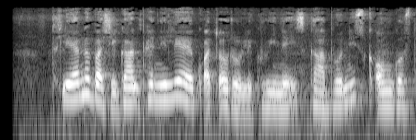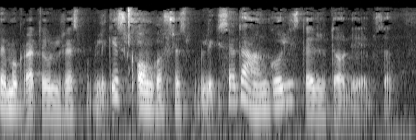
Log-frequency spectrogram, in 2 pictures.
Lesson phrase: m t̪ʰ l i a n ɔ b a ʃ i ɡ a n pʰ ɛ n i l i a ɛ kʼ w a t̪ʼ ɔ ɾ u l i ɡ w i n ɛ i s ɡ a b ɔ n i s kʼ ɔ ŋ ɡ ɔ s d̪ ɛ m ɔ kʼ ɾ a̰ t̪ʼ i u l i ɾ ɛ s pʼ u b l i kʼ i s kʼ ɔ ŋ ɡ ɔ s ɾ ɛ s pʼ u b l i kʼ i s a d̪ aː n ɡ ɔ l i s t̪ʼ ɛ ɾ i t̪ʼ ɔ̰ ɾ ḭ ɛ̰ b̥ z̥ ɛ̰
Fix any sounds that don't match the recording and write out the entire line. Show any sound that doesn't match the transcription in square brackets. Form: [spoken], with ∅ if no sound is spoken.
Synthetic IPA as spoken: m t̪ʰ l i a n ɔ b a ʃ i ɡ a n pʰ ɛ n i l i a ɛ kʼ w a t̪ʼ ɔ ɾ u l i ɡ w i n ɛ i s ɡ a b ɔ n i s kʼ ɔ ŋ ɡ ɔ s d̪ ɛ m ɔ kʼ ɾ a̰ t̪ʼ i u l i ɾ ɛ s pʼ u b l i kʼ i s kʼ ɔ ŋ ɡ ɔ s ɾ ɛ s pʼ u b l i kʼ i s a d̪ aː [ŋ] ɡ ɔ l i s t̪ʼ ɛ ɾ i t̪ʼ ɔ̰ ɾ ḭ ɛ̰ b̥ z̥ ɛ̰

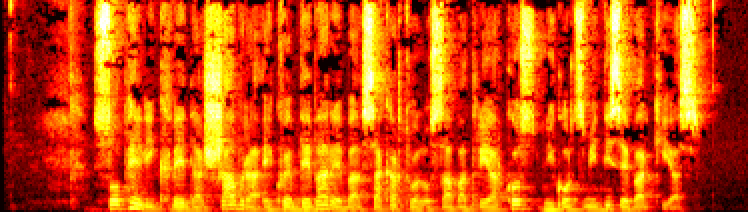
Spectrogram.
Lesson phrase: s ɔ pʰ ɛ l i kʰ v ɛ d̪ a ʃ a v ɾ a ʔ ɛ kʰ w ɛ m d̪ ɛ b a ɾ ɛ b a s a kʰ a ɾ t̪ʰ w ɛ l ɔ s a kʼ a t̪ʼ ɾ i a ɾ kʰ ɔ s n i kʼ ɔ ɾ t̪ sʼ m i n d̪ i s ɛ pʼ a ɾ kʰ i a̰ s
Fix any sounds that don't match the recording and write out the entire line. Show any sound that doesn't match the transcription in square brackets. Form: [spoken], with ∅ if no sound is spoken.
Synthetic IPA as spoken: s ɔ pʰ ɛ l i kʰ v ɛ d̪ a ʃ a v ɾ a ʔ ɛ kʰ w ɛ m d̪ ɛ b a ɾ ɛ b a s a kʰ a ɾ t̪ʰ w ɛ l ɔ s a [pʼ] a t̪ʼ ɾ i a ɾ kʰ ɔ s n i kʼ ɔ ɾ t̪ sʼ m i n d̪ i s ɛ pʼ a ɾ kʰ i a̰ s

